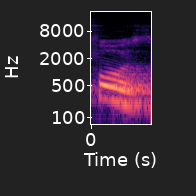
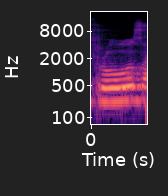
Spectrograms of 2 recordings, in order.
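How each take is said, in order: First: "ఫోజ్" with f straight into the vowel; silent r. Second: "ఫ్రోజ్" with the r sounded after f; wrong pronunciation. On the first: Teacher giving the correct form, firm "ఫోజ్" without r. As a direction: say "ఫోజ్" firmly, leaving out any r. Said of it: "ఆర్ అనేది silent". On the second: Teacher naming the mistake to avoid, "ఫ్రోజ్" with audible r. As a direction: pronounce the r in "ఫ్రోజ్". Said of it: "తప్పు pronunciation". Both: Shown as a demonstration.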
